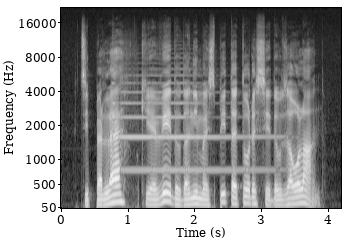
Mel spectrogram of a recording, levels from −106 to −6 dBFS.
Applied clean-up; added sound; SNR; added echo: none; Trumpet; 14 dB; none.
